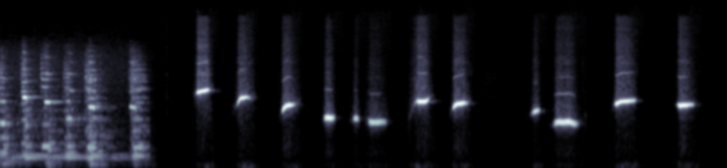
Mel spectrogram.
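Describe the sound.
A cartoon song tune whistled as a string of short, clear, pure notes that rise and fall in a bouncy melody, preceded by a brief burst of singing.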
